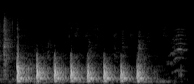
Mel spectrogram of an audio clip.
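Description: A pet cat meows repeatedly nearby in a rapid run of about eight short, even calls that fade with a final softer one at the end.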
